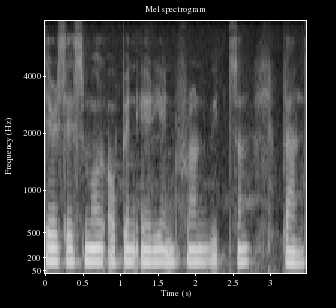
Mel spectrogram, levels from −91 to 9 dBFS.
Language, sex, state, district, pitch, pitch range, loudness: English, female, Arunachal Pradesh, Lower Dibang Valley, 150 Hz, 145-155 Hz, -15 LUFS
